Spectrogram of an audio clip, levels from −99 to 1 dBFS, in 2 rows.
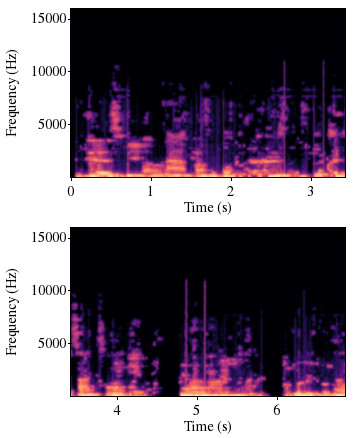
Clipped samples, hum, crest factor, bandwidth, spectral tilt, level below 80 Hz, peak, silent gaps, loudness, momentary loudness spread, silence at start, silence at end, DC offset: under 0.1%; none; 12 dB; 7 kHz; -9 dB/octave; -38 dBFS; 0 dBFS; 4.65-4.76 s; -13 LUFS; 10 LU; 0.05 s; 0 s; under 0.1%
